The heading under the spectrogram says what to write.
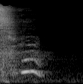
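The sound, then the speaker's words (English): A single quick sneeze, a sharp breathy burst trailing into a short voiced tail, then quiet. No talking. “bless you. Bless you.”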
